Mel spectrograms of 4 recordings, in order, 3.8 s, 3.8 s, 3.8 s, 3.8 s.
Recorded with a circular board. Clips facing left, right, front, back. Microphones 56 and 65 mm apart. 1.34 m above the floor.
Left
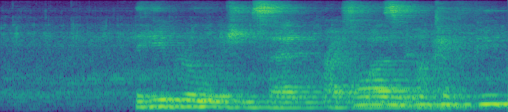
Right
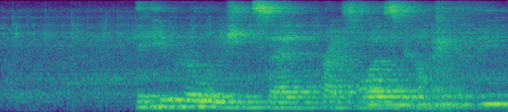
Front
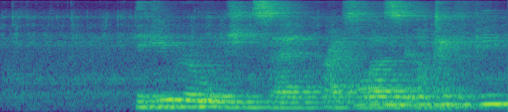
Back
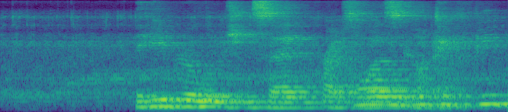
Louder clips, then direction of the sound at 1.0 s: Left 2 dB, even; 130° left.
